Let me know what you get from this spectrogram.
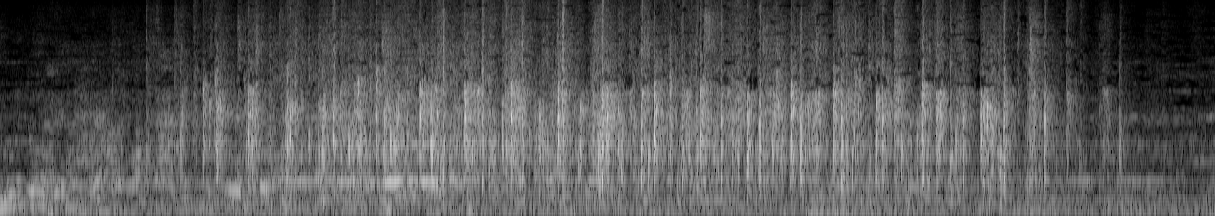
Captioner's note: audience cheering, applauding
